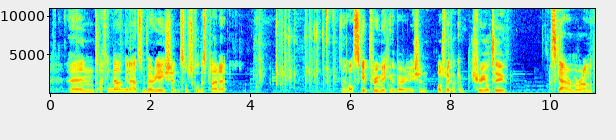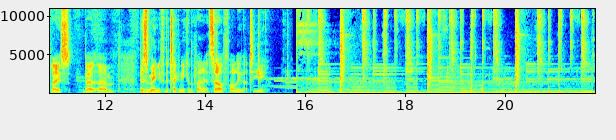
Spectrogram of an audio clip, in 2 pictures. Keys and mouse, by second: 0.1-1.5 middle drag, 1.5 middle click, 3.7-6.8 drag, 8.8 click, 15.2-15.6 shift+drag, 15.8 ctrl+s, 16.4-21.8 typing, 16.8 Tab, 16.8 click, 17.0 ctrl+r, 17.3 ctrl+z, 17.4 ctrl+r, 17.6 click, 17.9 click, 18.0 click, 18.1 click, 18.2 ctrl+KP_Add, 18.3 ctrl+KP_Subtract, 18.4 ctrl+KP_Subtract, 19.0 click, 19.1 click, 19.6 click, 19.6 Tab, 19.7 click, 19.9 click, 19.9 click, 20.1 Tab, 20.1 click, 20.1 click, 20.3 click, 20.3 click, 20.5 click, 20.8 click, 21.0 click, 21.1 click, 21.2 click, 21.5 click, 21.6 click.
